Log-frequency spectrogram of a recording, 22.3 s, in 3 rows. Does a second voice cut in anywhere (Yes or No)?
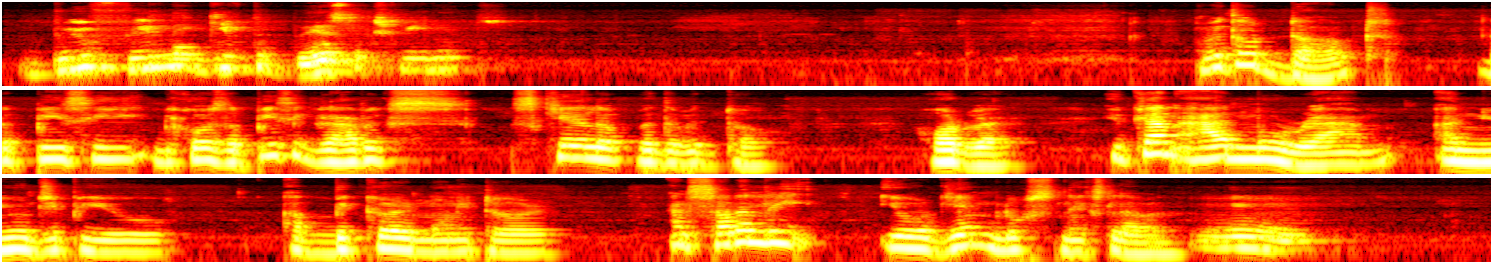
No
